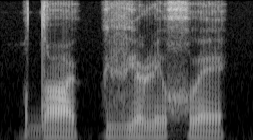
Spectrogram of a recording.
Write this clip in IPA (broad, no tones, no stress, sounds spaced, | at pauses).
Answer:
dˤ ɵ | vʲ ɔ ɭ i χʷ ɛ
